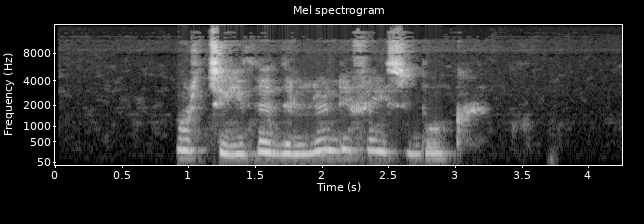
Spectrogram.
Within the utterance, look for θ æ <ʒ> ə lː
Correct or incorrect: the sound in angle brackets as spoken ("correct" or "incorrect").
incorrect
